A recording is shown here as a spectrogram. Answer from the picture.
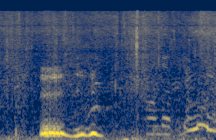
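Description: A person's voice letting out a short, loud, wavering growl-like cry about half a second in, then quieter voices.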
